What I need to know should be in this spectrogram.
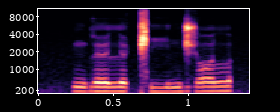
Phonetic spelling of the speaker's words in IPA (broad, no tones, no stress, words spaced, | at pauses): ŋɡœlœǁind͡ʒɔl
